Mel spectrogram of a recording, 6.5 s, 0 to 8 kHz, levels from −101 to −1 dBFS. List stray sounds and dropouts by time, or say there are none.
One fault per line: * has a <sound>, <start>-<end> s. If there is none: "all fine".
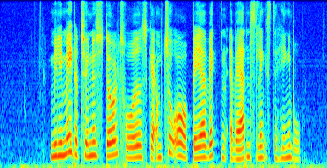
all fine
